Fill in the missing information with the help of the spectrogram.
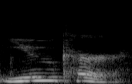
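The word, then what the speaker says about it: euchre: a lot better now it's pronounced ukur never heard of it never heard of uker it's a card game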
